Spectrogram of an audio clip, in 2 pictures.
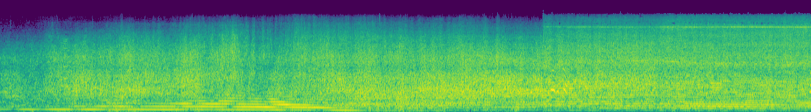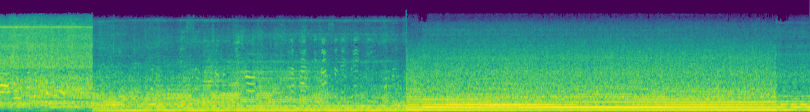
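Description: Twin-engine turboprop plane's propeller engines running, their tone sliding down and up in pitch during the first few seconds. The sound changes abruptly several times, ending in a steady, louder drone.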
